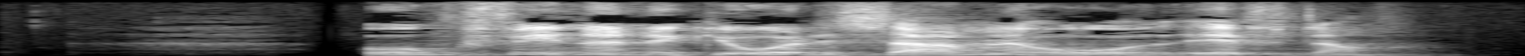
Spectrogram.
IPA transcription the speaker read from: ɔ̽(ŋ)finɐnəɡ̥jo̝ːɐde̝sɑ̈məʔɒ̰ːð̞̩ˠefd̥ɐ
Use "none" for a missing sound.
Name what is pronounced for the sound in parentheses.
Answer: ŋ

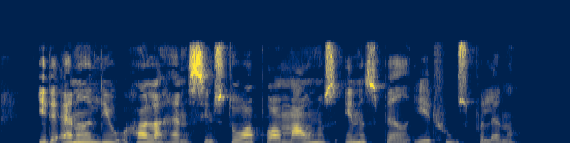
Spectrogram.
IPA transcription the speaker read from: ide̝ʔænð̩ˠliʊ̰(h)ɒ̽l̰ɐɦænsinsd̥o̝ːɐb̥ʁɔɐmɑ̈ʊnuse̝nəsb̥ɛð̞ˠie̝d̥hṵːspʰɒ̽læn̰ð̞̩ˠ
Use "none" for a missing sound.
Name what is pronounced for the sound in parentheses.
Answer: h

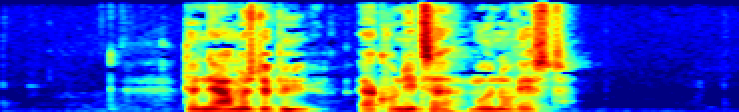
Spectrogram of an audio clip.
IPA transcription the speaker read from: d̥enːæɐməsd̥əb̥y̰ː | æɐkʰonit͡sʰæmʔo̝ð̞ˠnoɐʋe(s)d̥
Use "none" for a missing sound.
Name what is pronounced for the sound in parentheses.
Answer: s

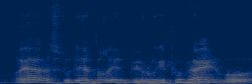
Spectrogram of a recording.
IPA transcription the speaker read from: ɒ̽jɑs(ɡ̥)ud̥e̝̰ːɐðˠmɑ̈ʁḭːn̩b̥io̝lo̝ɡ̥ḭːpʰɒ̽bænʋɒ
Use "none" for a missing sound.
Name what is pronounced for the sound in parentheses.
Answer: d̥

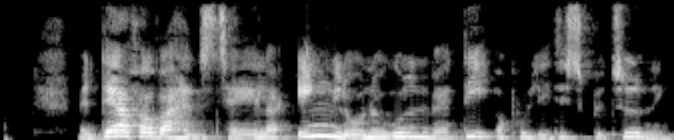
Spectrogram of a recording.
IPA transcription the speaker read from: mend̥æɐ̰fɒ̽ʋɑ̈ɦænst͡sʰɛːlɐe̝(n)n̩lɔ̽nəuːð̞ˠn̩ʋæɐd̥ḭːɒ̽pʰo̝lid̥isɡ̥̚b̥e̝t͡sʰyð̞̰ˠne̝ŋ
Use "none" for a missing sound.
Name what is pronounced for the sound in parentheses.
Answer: ŋ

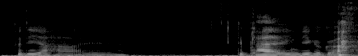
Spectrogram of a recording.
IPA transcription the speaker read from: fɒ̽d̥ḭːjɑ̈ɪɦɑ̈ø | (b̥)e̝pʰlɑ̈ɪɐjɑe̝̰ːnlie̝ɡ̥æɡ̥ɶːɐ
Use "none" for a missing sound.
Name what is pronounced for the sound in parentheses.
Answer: d̥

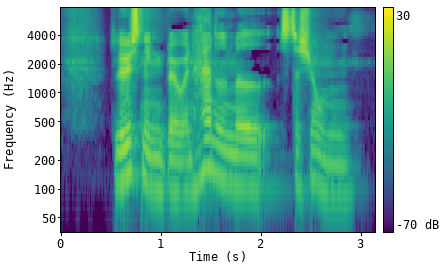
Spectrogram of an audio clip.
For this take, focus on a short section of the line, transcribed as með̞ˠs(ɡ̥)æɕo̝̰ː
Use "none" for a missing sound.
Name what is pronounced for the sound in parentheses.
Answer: d̥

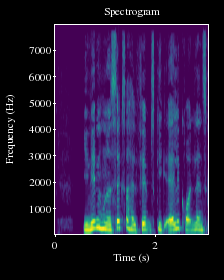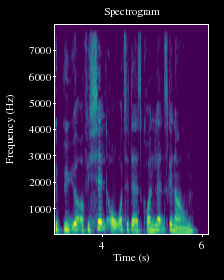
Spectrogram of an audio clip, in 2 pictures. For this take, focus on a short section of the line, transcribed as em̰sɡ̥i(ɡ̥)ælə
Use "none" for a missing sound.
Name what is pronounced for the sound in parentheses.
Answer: ɡ̥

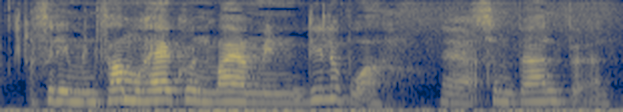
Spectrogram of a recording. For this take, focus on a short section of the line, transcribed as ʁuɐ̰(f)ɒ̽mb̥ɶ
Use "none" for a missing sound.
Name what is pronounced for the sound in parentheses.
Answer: s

